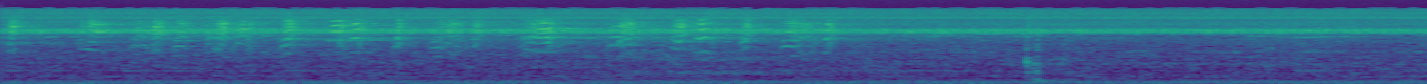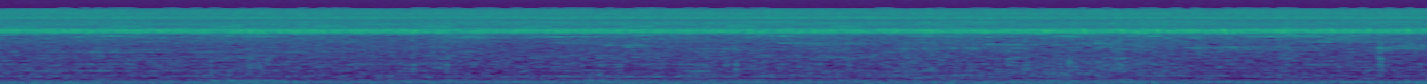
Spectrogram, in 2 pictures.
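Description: Steady high-pitched drone of forest insects, with a run of short high chirps repeating a few times a second during the first four seconds.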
